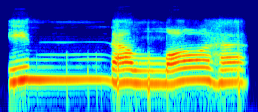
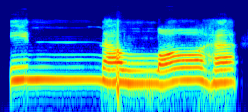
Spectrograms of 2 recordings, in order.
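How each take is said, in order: No difference in how they are said.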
